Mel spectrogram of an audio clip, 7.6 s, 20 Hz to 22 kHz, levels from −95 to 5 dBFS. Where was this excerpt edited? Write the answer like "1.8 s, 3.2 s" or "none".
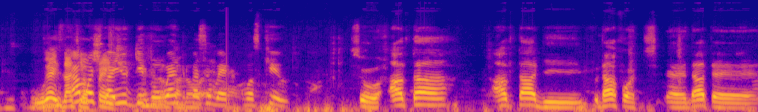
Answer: none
